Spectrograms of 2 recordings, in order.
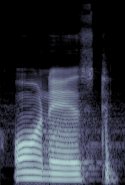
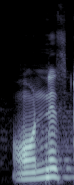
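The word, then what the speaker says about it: honest: অনেস্ট। এখানেও H silent থাকবে। অনেস্ট মানে সৎ।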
